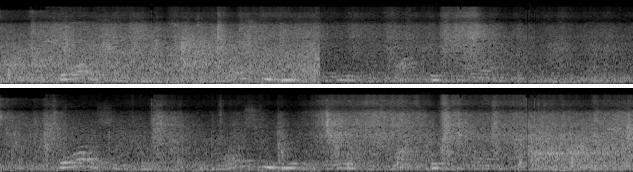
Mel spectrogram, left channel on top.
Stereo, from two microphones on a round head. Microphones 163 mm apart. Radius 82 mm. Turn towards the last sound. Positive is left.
turn(degrees=-10)  # may be behind; listen again after turning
